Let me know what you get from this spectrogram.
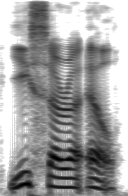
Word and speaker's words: Yisrael: So the Y on the front of it, Yisrael, is actually how it's said, Yisrael, and the Y is, sometimes people think it's the marker of a name.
